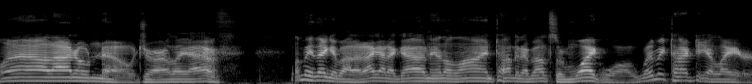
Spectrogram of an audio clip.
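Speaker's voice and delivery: raspy put-on voice. Retelling how the manager answers the job offer: imitating Lou Brown's raspy voice. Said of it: "Lou's got this raspy voice".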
